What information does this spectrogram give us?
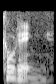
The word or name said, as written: coating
